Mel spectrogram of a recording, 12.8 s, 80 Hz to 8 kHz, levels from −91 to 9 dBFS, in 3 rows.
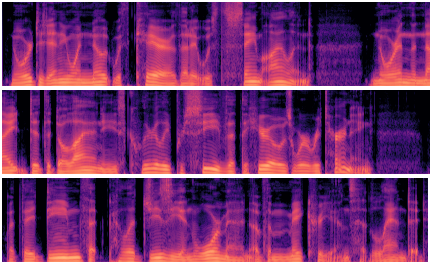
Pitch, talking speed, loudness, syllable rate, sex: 100 Hz, 180 wpm, -18 LUFS, 4.8 syllables/s, male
